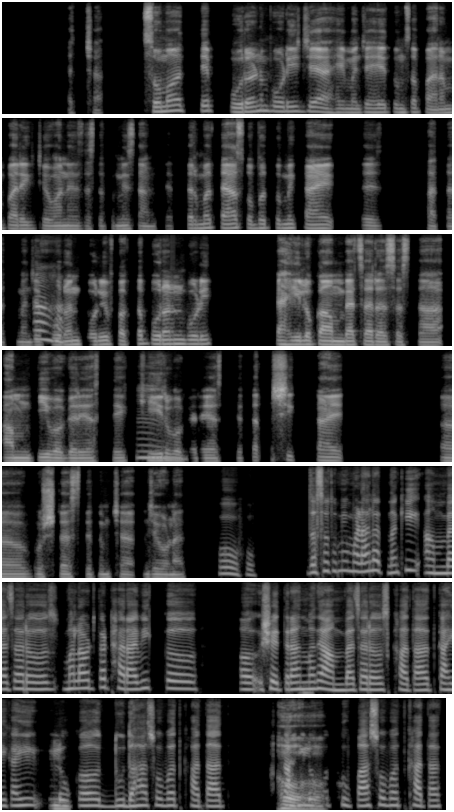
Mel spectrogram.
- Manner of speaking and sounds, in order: in English: "सो"; other noise
- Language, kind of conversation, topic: Marathi, podcast, तुमच्या घरच्या खास पारंपरिक जेवणाबद्दल तुम्हाला काय आठवतं?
